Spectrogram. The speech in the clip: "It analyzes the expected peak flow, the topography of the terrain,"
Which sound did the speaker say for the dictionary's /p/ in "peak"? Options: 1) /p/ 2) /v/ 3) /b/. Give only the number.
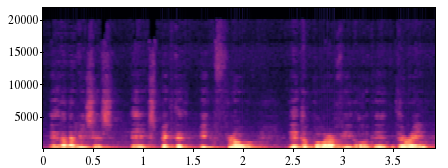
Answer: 3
